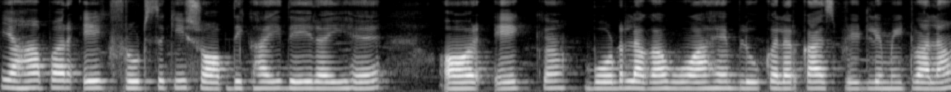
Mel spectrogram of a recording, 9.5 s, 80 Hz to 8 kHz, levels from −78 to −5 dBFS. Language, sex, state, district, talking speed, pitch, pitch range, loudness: Hindi, female, Uttar Pradesh, Budaun, 145 wpm, 210 Hz, 210-220 Hz, -16 LUFS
